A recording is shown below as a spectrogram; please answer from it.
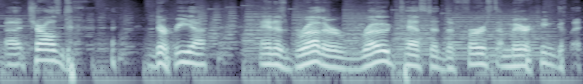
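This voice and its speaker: A man co-hosting a podcast, chatting and reading segments in a halting, rambling, joking way. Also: medium pitch, fairly bright tone, faint music behind. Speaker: podcast co-host. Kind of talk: casual chat and segment reading.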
